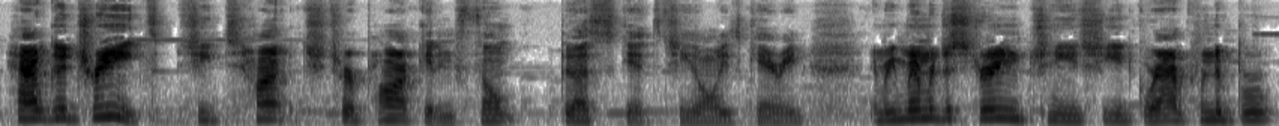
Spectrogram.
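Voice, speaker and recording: A woman's voice: on the low side, a little slow, fairly bright tone, faint music behind, rough recording. A woman narrating a children's story as a read-aloud. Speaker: storybook reader.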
